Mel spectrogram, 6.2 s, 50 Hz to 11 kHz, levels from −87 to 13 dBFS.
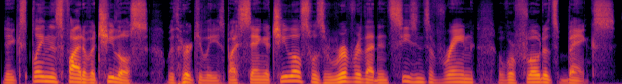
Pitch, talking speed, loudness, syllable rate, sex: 125 Hz, 210 wpm, -19 LUFS, 5.9 syllables/s, male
